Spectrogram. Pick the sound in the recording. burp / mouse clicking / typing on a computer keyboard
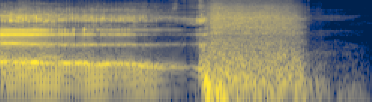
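burp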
